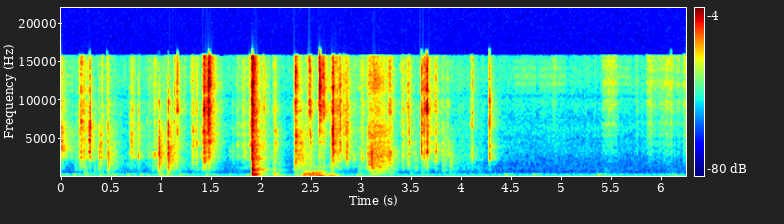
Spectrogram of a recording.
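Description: Soldering work at a bench: light clicks and taps as the soldering iron and small parts are handled around a vise, scattered through the first few seconds and fading after that. A low steady hum runs underneath.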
